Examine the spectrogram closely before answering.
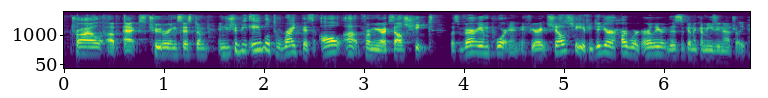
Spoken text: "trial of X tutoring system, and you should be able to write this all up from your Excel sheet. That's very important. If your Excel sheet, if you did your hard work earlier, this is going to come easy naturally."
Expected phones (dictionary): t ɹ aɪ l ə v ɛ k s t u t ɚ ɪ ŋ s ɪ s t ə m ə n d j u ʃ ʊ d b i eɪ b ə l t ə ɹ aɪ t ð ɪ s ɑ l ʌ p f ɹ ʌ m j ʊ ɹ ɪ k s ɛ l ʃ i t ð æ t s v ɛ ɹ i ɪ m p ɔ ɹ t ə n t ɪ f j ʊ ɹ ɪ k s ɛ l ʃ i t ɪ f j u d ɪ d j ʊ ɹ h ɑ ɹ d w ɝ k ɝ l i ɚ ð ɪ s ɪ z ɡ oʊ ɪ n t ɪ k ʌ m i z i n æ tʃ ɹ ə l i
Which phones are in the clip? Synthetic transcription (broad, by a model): t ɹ aɪ l ə v ɛ k s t u t ɚ ɪ ŋ s ɪ s t ə m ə n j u ʃ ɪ d b i eɪ b l t ə ɹ aɪ t ð ɪ s ɑ l ʌ p f ɹ ʌ m j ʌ ɹ ɪ k s ɛ l ʃ i t ð æ t s v ɛ ɹ i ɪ m p ɔ ɹ t n t ɪ f j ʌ ɹ ɪ k s ɛ l ʃ i t ɪ f j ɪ d ɪ d j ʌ ɹ h ɑ ɹ d w ɝ k ɝ l i ɚ ð ɪ s ɪ z ɡ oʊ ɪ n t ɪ k ʌ m i z i n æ tʃ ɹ l i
